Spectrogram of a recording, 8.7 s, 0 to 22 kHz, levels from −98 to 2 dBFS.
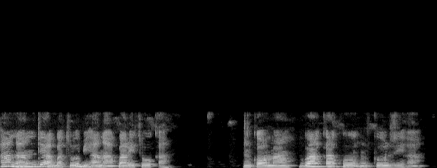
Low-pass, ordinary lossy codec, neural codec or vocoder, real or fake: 7.2 kHz; none; none; real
